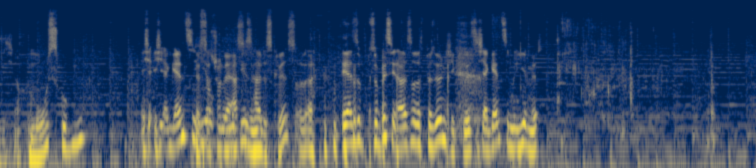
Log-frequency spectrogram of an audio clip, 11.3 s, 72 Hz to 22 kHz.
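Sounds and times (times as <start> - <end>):
speech: 0.2 - 1.5, 2.1 - 8.5
laughter: 2.8 - 7.8
tea poured from a 3-litre thermos flask into a cup: 8.3 - 10.0.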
